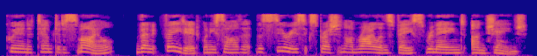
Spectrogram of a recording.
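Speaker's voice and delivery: ordinary delivery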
